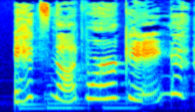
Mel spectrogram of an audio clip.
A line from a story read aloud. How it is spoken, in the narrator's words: Daisy groaned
